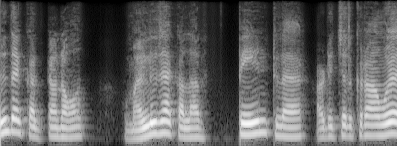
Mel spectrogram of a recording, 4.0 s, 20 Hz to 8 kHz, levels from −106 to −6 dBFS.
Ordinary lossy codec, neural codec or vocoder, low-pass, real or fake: none; codec, 16 kHz, 0.5 kbps, X-Codec, WavLM features, trained on Multilingual LibriSpeech; none; fake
